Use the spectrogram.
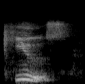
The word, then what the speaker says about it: queue: En inglés británico les llaman queues a las filas. Se pronuncia igualito que la letra Q, ¿no? Queue.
